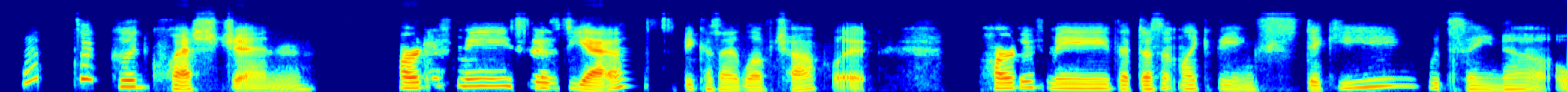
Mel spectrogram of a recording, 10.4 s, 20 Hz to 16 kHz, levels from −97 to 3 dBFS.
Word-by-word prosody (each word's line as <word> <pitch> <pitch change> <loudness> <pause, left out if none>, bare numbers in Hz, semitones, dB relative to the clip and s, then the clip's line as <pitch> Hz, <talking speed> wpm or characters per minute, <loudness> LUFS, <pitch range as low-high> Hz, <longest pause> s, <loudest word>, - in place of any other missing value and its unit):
That's 435 -9 -8
a 275 - -1
good 255 -2 +2
question. 155 +2 +1 0.6
Part 210 +4 +7
of 295 - -10
me 280 0 +1
says 210 -2 0
yes 165 - +7 0.4
because 165 -3 -6
I 145 -1 0
love 135 -1 -3
chocolate. 280 - -3 0.7
Part 200 +2 +4
of 235 0 -3
me 185 -1 +1
that 160 -1 -2
doesn't 155 +1 -2
like 170 0 -4
being 155 -3 -6
sticky, 245 - -6
would 200 -2 -10
say 150 -1 -6
no. 150 +2 -5
190 Hz, 140 wpm, -25 LUFS, 155-255 Hz, 0.7 s, Part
